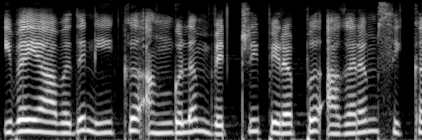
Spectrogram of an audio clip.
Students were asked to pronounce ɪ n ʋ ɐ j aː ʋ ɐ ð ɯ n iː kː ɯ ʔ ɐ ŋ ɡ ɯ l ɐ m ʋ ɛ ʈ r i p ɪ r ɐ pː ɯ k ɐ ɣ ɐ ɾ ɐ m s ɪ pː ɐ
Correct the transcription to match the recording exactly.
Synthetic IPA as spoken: ɪ ʋ ɐ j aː ʋ ɐ ð ɯ n iː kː ɯ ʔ ɐ ŋ ɡ ɯ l ɐ m ʋ ɛ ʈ r i p ɪ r ɐ pː ɯ ʔ ɐ ɣ ɐ ɾ ɐ m s ɪ kː ɐ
